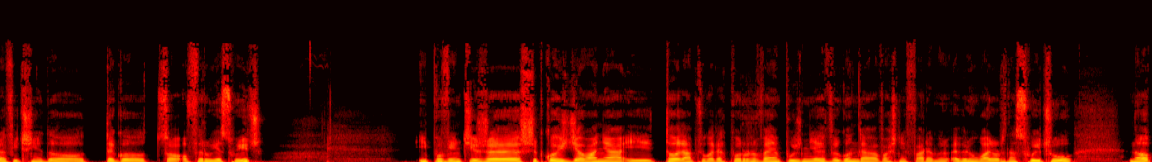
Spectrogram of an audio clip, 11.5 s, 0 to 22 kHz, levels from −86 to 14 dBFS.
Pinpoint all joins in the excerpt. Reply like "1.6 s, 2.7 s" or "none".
none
